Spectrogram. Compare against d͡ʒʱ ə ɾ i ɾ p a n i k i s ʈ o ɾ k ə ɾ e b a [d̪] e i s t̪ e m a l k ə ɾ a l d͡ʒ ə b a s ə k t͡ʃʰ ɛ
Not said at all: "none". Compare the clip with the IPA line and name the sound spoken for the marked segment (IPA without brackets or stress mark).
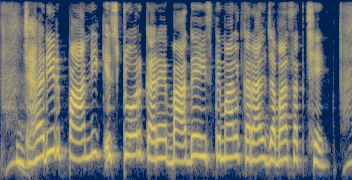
d̪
